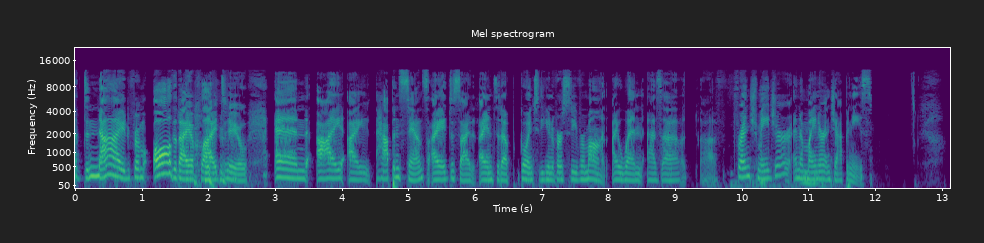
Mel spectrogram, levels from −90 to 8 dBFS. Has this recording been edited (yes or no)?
yes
